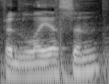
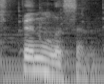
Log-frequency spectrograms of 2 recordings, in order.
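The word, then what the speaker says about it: Finlayson: another name i've i've heard this one strangely uh finlaisen finlaisen i don't know there's no extra a it's like rilatore it's fin listen finn listen fin listen uh how ever heard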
